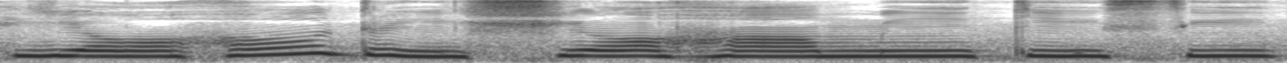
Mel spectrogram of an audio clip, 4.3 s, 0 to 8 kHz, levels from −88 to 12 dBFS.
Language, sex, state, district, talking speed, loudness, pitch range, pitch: Hindi, female, Punjab, Fazilka, 55 wpm, -11 LUFS, 225-240 Hz, 230 Hz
